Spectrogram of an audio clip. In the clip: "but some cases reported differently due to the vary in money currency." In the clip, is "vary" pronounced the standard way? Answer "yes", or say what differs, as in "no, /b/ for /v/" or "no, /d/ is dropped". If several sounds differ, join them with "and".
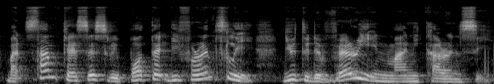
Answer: yes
